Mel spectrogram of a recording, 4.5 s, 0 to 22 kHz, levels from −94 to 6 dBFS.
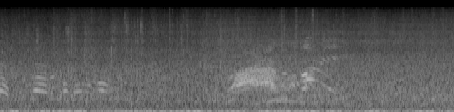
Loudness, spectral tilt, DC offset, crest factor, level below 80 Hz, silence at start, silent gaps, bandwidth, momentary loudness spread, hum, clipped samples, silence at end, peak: -33 LUFS; -3 dB/octave; under 0.1%; 18 dB; -44 dBFS; 0 s; none; 16 kHz; 11 LU; none; under 0.1%; 0 s; -14 dBFS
